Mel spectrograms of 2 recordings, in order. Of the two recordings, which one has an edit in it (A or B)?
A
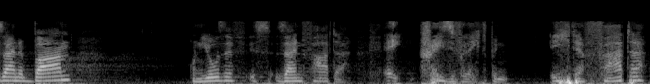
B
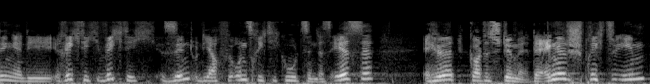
A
